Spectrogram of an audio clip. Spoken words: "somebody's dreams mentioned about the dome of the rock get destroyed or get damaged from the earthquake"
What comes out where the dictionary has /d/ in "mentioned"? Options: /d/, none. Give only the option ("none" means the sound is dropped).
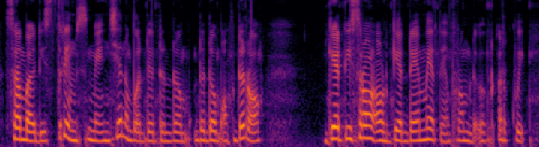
none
